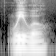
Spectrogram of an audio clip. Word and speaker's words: Nwiwu: I believe Febechi Nwiwu, Wiwu was one of them. The N is silent, and I don't want to pronounce it with a silent N. I honestly want to say Nwewu.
